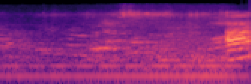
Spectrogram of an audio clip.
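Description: Quiet child's speech, soft and broken, as a boy starts to read aloud, with louder reading beginning at the very end; a steady low hum runs underneath.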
